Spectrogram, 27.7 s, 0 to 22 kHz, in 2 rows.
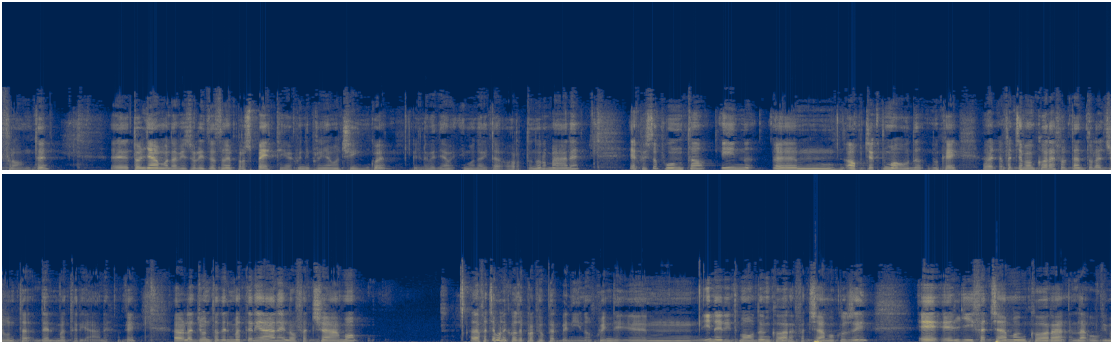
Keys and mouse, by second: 4.1 KP_5, 9.5-11.2 drag, 11.2-23.2 middle drag, 23.2 Tab.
